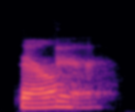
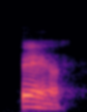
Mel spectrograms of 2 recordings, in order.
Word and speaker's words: Fayre: Fair. Fayre.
